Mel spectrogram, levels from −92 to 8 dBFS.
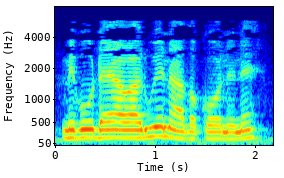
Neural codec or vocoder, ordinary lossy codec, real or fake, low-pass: none; MP3, 24 kbps; real; 7.2 kHz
